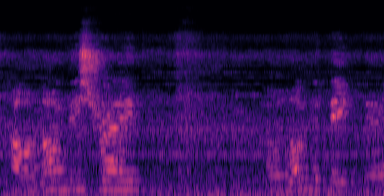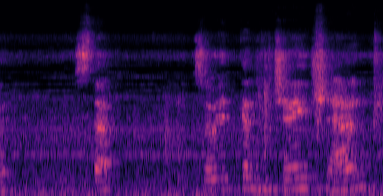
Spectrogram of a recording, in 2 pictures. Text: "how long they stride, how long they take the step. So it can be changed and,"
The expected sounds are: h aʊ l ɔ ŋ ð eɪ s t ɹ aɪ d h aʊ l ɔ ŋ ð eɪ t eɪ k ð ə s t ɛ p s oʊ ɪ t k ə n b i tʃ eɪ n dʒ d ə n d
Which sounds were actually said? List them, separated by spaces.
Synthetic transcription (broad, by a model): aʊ l ɔ ŋ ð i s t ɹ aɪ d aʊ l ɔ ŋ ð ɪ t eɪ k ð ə s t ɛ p s oʊ ɪ t k ə n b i tʃ eɪ n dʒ ə n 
